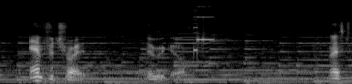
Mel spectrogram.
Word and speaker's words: Amphitrite: How is it pronounced? Amphitrite.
